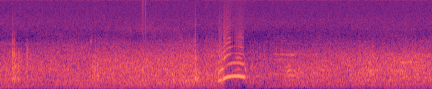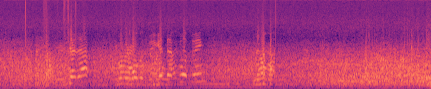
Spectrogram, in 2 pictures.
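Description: Camcorder audio from a busy night street: indistinct voices and shouts over a steady hiss and low hum, with one loud whoop about three and a half seconds in and a burst of chatter in the second half.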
